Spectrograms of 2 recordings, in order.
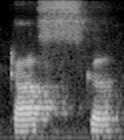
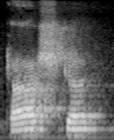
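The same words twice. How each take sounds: First: The s is a hissing sound. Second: The s is a hushing sh sound. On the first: "da variante alveolar" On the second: "variante palatalizada, que é o chiado"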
